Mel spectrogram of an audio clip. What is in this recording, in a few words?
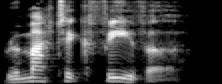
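"rheumatic fever", British English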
